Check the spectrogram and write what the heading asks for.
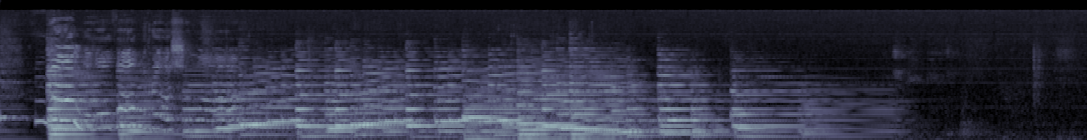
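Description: Grand piano playing the closing bars alone after the soprano's song ends, a run of chords that dies away to quiet about nine seconds in.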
